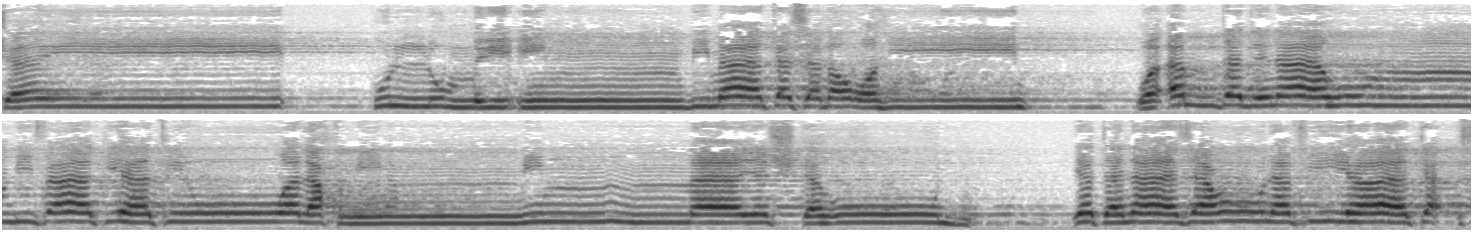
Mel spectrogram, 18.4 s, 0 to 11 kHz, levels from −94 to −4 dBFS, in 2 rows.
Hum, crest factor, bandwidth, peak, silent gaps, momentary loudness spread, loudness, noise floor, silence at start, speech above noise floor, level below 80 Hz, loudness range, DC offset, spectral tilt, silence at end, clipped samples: none; 18 dB; 11 kHz; -10 dBFS; none; 10 LU; -27 LUFS; -52 dBFS; 0 s; 26 dB; -64 dBFS; 4 LU; under 0.1%; -5 dB/octave; 0 s; under 0.1%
